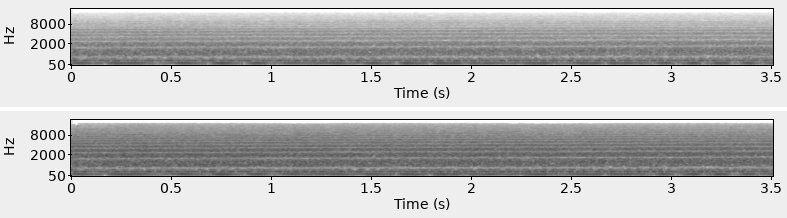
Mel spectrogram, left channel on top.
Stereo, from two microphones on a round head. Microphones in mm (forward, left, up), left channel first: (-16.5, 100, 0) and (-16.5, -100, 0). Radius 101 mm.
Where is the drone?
75° right (ahead or behind).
